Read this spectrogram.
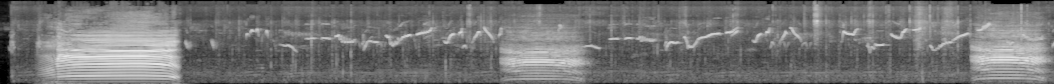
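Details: Tame cattle being herded in the afternoon, a fat cow calling the female: three loud harmonic moos, the first about one and a half seconds long, with chirping birds whistling between them.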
